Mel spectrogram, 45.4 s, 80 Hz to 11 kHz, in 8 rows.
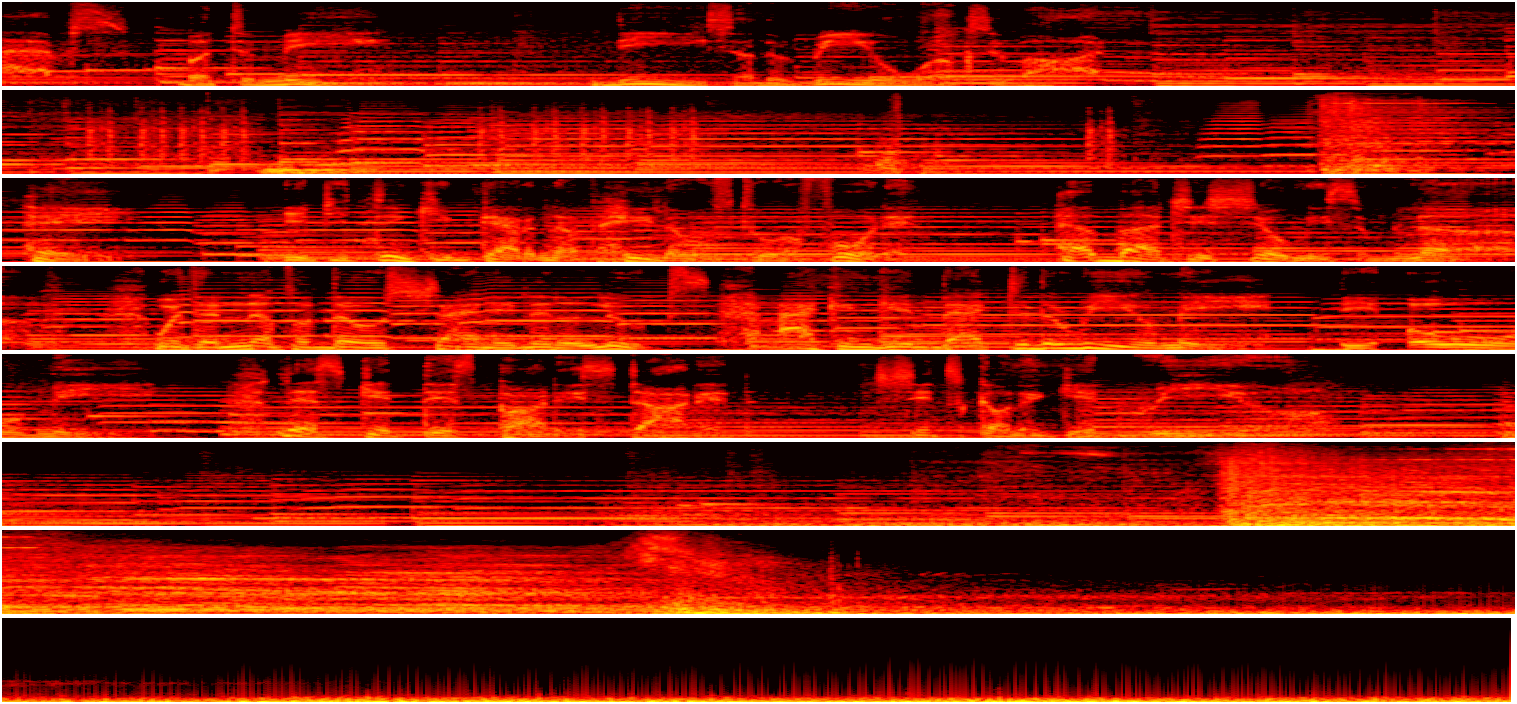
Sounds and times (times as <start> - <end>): Speech: 0.0 - 1.4, 2.2 - 4.2, 11.4 - 11.8, 12.4 - 27.7
Music: 0.0 - 38.9.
